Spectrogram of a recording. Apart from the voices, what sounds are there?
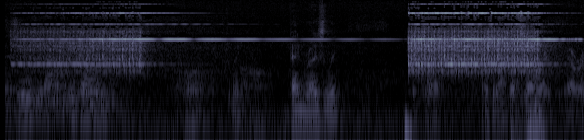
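phone ringing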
